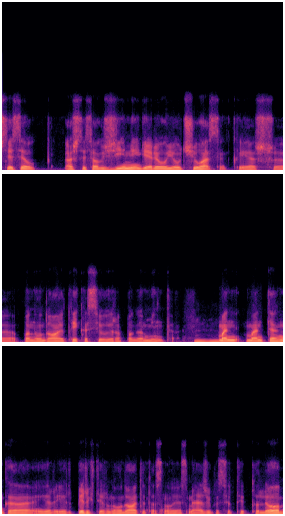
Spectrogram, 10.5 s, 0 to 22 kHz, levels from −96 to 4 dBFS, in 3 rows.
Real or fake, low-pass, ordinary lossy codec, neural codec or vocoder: fake; 7.2 kHz; Opus, 16 kbps; codec, 16 kHz, 16 kbps, FunCodec, trained on LibriTTS, 50 frames a second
